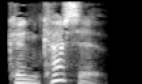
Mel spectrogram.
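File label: "concussive", British English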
